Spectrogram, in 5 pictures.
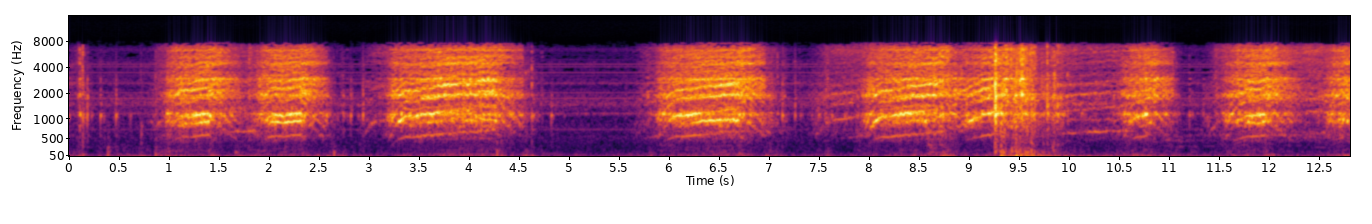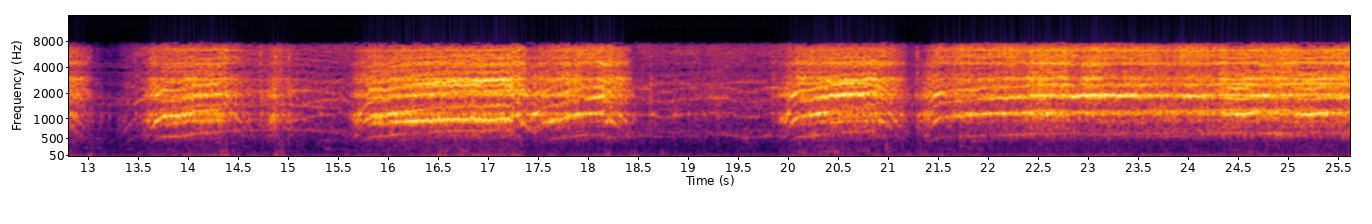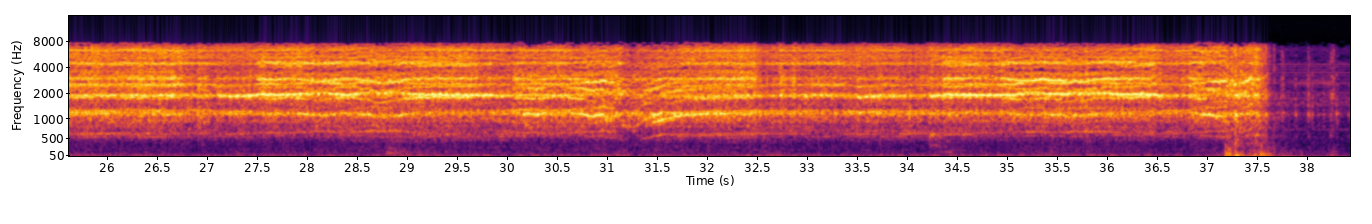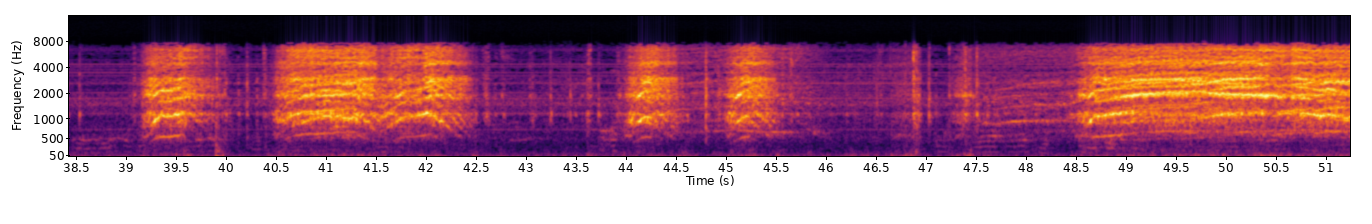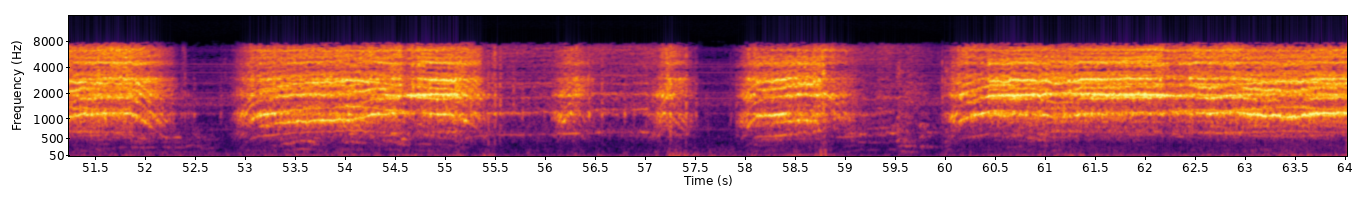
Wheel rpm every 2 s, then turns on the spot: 40, 70, 40, 60, 80, 40, 50, 50, 120, 20, 110, 160, 160, 160, 160, 150, 160, 160, 110, 20, 90, 20, 20, 10, 130, 130, 80, 100, 20, 60, 150, 160.
4-8 42-44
